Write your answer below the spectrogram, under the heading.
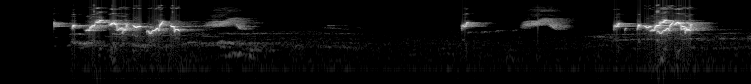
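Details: Black-crested bulbul singing in bursts of quick, warbling, slurred notes that rise and fall, one phrase near the start and another about six seconds in, separated by a quiet gap.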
